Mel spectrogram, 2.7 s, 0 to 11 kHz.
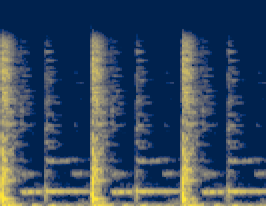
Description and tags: Live Loop 006a 90bpm
Sample of one of the sections where me and Joana played together. I choose one of the 'best played' parts and made it loopable.
For these recordings we setup various empty cookie cans and we played drummers using 2 pens or little sticks.
Recorded with a webmic.
Joana also choose the name for these sessions and aptly called it "The Bing Bang Bong Band"
Recorded with a webmic on 6 Dec 2011.
loop, rhythm, child, percussion, loopable, playing, can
